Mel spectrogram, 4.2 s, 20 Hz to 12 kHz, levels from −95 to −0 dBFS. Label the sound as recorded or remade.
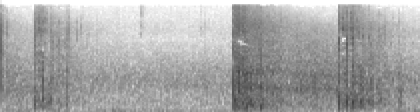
recorded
